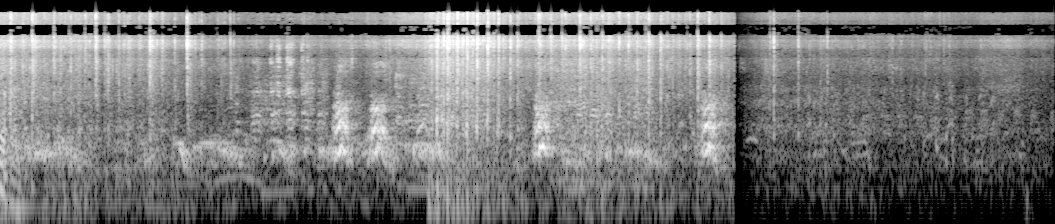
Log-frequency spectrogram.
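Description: Domestic pigeons cooing again and again in a loft, with wing flapping and rustling among them. The sound cuts off abruptly about seven seconds in, leaving only a faint outdoor background.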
